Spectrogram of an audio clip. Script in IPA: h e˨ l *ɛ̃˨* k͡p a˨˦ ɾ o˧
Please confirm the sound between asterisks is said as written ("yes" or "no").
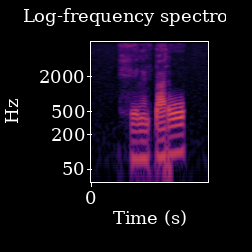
yes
